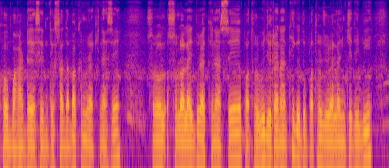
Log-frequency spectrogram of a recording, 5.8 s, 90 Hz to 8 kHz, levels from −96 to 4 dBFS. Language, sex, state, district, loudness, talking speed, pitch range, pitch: Nagamese, male, Nagaland, Kohima, -18 LUFS, 285 wpm, 85-100 Hz, 90 Hz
